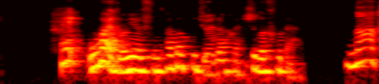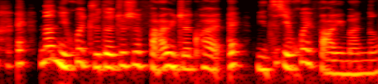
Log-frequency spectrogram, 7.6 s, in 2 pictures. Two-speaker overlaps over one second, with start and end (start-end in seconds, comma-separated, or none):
none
